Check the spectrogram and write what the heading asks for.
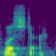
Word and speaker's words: Worcester: And he's like, oh, that's where I'm from, but it's pronounced Worcester.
